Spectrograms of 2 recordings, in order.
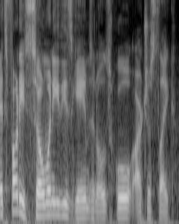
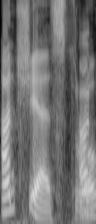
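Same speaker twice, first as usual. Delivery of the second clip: put-on thick Swiss accent, louder; 3 semitones higher, 7 dB louder than usual. Saying a card name the way Reindeer pronounces it: thick Swiss accent. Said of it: "how Reindeer pronounces Ancestral with his thick Swiss accent".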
